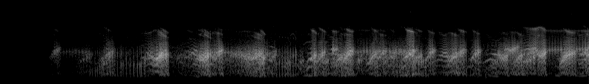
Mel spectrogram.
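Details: Green frogs (Pelophylax) calling together after a brief silence: dense, overlapping rattling croaks and quacking notes that build in loudness and continue without pause, with several animals calling at once.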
